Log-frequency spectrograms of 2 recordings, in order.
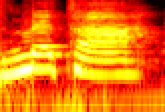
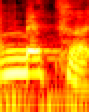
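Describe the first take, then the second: First: It is said with a Yoruba pronunciation. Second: It is said with an English pronunciation. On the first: The speaker calls it right. "It is meta" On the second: The speaker calls it wrong. "that's not meta"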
